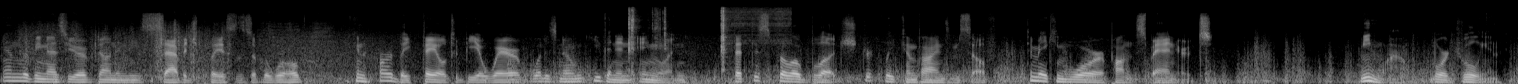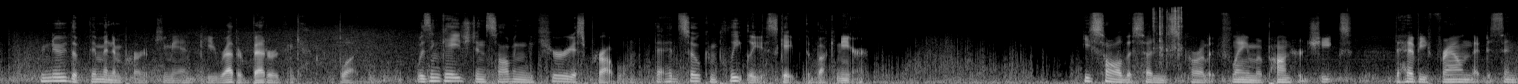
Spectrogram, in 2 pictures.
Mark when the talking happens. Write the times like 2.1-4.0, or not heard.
0.0-12.2, 13.6-23.9, 26.0-30.3.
